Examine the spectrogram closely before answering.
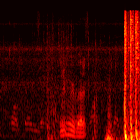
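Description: A young man speaks briefly through a microphone.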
